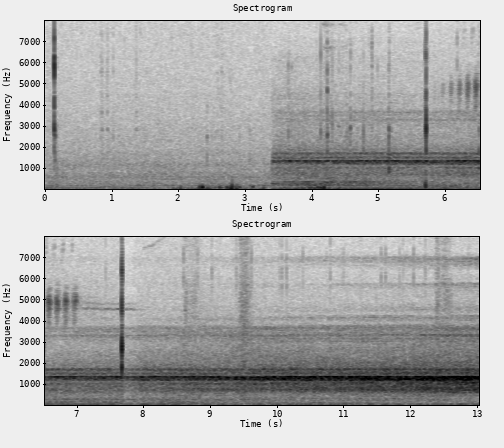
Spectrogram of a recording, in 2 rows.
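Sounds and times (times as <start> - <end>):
rails ringing: 3.4 - 13.0
rapid ticking: 3.4 - 13.0
train rushing noise: 3.4 - 13.0.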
